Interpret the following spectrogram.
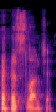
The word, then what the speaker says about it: Sláinte: Sláinte. That's how we pronounce it.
